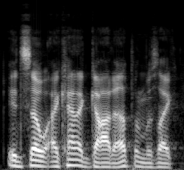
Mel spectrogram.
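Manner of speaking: ordinary talk, nothing marked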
